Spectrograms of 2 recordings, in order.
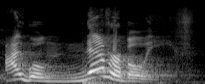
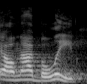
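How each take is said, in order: First: "never" punched out louder with a firm fall; stress on never. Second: Said in the usual way. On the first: Shown as a demonstration. Thomas vowing he will never believe, stressing never. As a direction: lean hard on "never". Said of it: "He's very emphatic about it". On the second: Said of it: "He doesn't just say".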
